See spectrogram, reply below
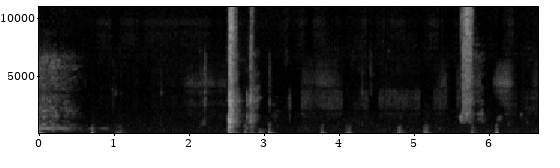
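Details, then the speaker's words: Faint, low double thumps of a heartbeat at about 60 beats per minute, played with the volume turned down, with occasional room noise. "yeah yeah okay well the heartbeat's kind of low I did turn it down so"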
